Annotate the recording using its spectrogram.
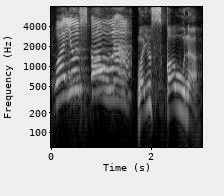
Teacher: وَيُسْقَوْنَ، یا کو سین سے ملائیں گے، یوس، یہاں یا پر بھی ہونٹ گول رہیں گے کیونکہ پیش ہے، اور سین سیٹی کے ساتھ ادا ہوگا · پہلا حرف ہے واو، ادائیگی ہوگی ہونٹوں کی گولائی سے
